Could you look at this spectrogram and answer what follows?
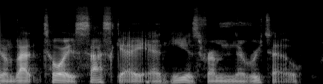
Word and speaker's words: Sasuke: chat the chat is informing us that the pronunciation of that toy is Sasuke and he is from Naruto okay that's okay okay Sasuke oh my God Sasuke and now these are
